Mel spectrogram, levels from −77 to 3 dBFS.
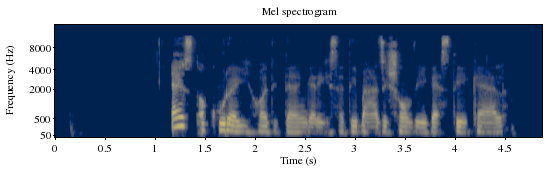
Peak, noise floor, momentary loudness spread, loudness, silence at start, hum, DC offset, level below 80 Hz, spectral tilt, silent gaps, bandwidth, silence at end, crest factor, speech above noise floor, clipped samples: -8 dBFS; -89 dBFS; 9 LU; -26 LUFS; 1.15 s; none; under 0.1%; -66 dBFS; -4 dB/octave; none; 11.5 kHz; 0.35 s; 20 dB; 63 dB; under 0.1%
